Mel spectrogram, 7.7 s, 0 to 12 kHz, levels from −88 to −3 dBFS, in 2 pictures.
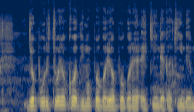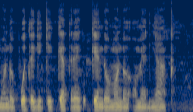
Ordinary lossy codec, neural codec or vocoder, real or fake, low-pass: none; none; real; none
